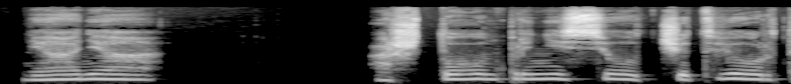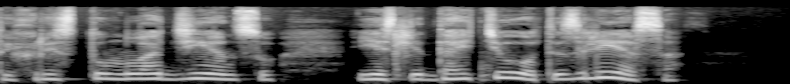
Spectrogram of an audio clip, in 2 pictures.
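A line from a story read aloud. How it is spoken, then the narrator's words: Quiet, muffled question. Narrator (Russian): Прижавшись к ней лицом, тихо спрашивал няню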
